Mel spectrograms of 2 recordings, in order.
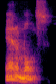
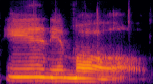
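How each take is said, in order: First: Said in the usual way. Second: "Animals" stretched very slowly; "Animals" in long, slow syllables; drawn out while writing. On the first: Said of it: "There we go". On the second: Shown as a demonstration. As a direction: say "Animals" slowly, drawing out each syllable as you write it. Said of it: "let's just write the word".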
